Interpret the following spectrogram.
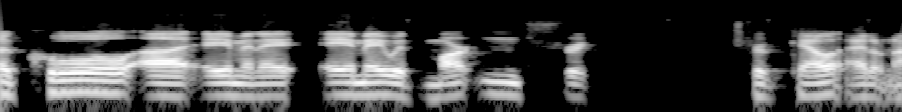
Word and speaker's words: Shkreli: They're doing a cool AMA with Martin Shkreli. I don't know how to say the last name. Shkreli.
